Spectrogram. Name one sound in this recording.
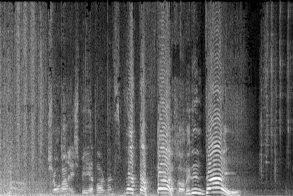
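A man shouts excitedly into a microphone close by.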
